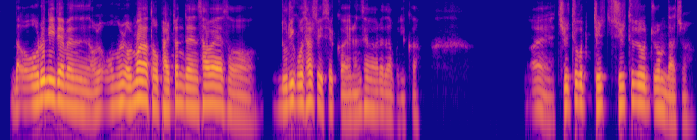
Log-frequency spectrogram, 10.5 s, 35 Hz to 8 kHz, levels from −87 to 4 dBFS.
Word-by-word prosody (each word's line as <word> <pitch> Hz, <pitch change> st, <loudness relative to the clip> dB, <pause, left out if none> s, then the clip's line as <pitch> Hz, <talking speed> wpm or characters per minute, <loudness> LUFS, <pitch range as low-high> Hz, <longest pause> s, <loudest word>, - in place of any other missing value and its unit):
나 -, -, -5 dB
'어른이 150 Hz, +7 st, +5 dB
되면 135 Hz, -7 st, +2 dB
얼 110 Hz, +3 st, -5 dB
얼 135 Hz, +5 st, -3 dB
얼마나 165 Hz, +4 st, +6 dB
더 135 Hz, -3 st, -1 dB
발전된 130 Hz, +1 st, 0 dB
사회에서 120 Hz, -10 st, 0 dB, 0.3 s
누리고 150 Hz, +4 st, +1 dB
살 155 Hz, +2 st, +1 dB
수 145 Hz, -2 st, -4 dB
있을까.' 125 Hz, -5 st, -5 dB
이런 105 Hz, +2 st, -7 dB
생각을 120 Hz, -2 st, -6 dB
하다 105 Hz, -2 st, -6 dB
보니까. 90 Hz, +3 st, -18 dB, 1.7 s
아 120 Hz, +2 st, -7 dB
예. 90 Hz, -4 st, -12 dB
질투가 135 Hz, +3 st, -1 dB
질 135 Hz, -2 st, 0 dB
질투도 145 Hz, +1 st, -2 dB
좀 130 Hz, -3 st, -2 dB
나죠. 90 Hz, -1 st, -6 dB
130 Hz, 280 characters per minute, -22 LUFS, 115-145 Hz, 1.7 s, 얼마나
